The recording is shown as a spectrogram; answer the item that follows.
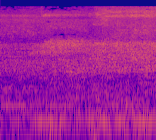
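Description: Steady rush of water cascading down a wall fountain, over a low rumble of city traffic.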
